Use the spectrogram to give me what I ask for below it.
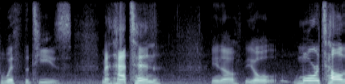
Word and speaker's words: Manhattan: well in all seriousness a lot of new yorkers don't actually pronounce the t in manhattan uh regardless of where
